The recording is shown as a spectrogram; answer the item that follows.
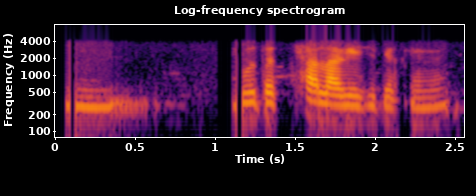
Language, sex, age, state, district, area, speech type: Maithili, female, 60+, Bihar, Araria, rural, conversation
